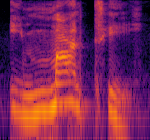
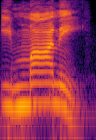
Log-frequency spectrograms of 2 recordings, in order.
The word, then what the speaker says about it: Imani: Like, and I'll be like, that is not how you pronounce her name. And then he would slow it down. Imanti. And I'll be like, no, Daddy. It's Imani. No T.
